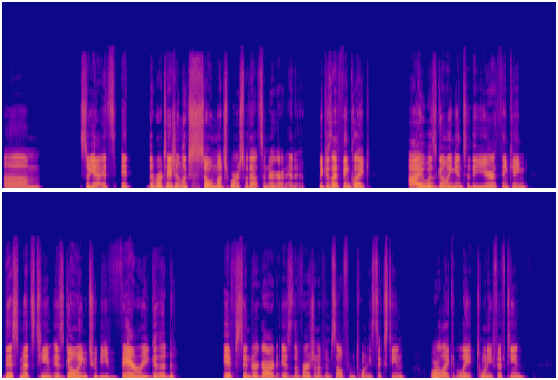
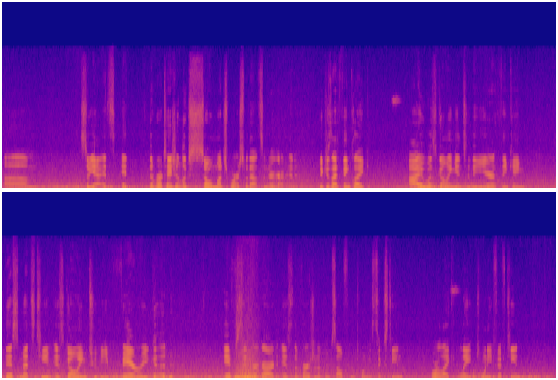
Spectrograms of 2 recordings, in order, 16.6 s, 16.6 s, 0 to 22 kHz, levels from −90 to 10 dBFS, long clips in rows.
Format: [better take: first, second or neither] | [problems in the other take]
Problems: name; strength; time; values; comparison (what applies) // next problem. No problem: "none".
first | wind noise on the microphone; occasional gusts; 10 dB below the speech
